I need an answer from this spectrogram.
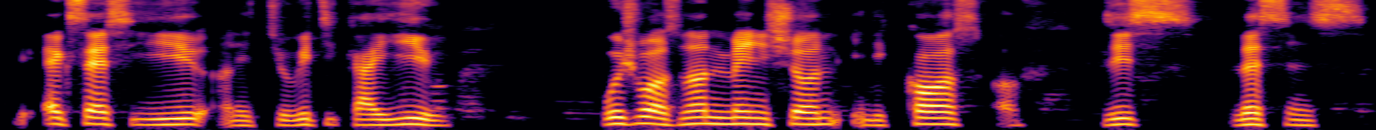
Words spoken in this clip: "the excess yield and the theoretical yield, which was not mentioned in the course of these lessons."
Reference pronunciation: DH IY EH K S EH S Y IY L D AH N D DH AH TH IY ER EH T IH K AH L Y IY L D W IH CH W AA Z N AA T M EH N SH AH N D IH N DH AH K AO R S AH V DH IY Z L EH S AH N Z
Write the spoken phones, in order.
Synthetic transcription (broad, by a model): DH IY EH K S EH S Y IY N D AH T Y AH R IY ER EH T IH K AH L Y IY W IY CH W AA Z N AA T M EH N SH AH N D IH N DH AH K AO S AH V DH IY S L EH S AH N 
